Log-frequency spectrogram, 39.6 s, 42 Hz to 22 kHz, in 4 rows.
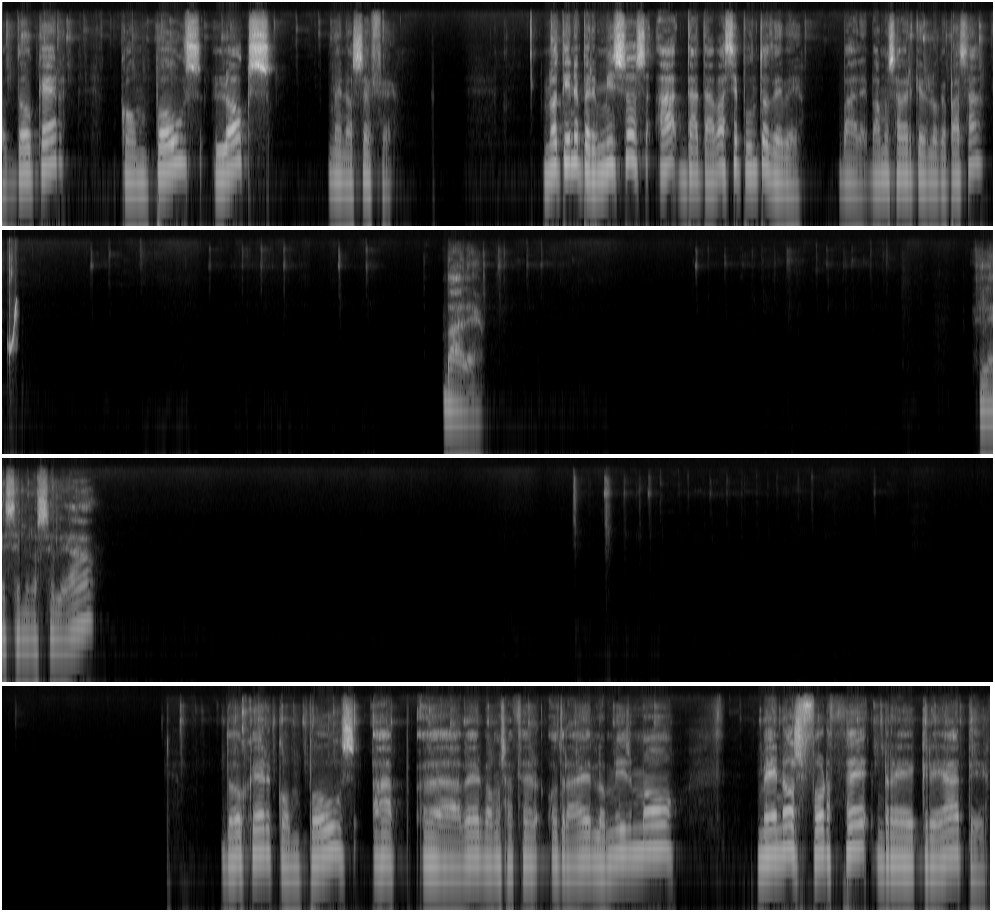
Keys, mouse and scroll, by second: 0.6-3.7 typing, 3.7 Return, 7.9 ctrl+c, 8.2-11.2 typing, 12.2-15.2 typing, 16.5-20.7 typing, 26.2-28.5 typing, 29.8 Return, 31.2-39.6 typing, 34.3 ctrl+p, 34.5 ctrl+p.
